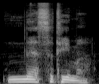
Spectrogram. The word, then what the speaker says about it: Nasitima: Nasitima.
